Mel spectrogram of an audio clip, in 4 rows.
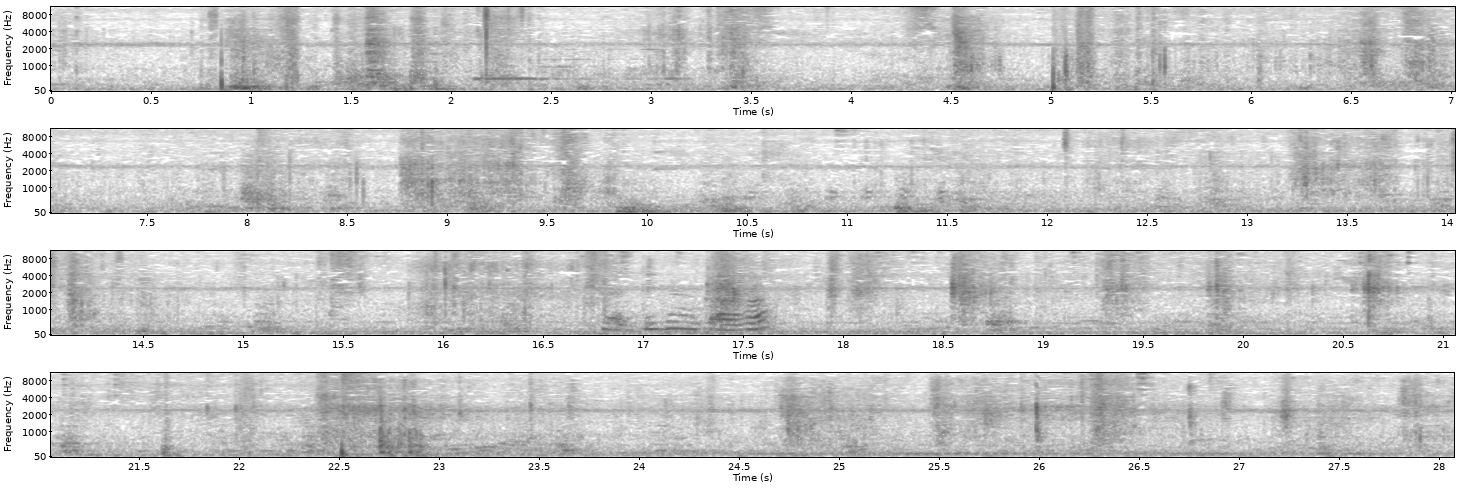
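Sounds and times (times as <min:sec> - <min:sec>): phone rustling against straw and plastic: 0:00.8 - 0:07.2, 0:07.8 - 0:10.0, 0:11.5 - 0:23.7
faint high-pitched tone: 0:01.6 - 0:03.7.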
